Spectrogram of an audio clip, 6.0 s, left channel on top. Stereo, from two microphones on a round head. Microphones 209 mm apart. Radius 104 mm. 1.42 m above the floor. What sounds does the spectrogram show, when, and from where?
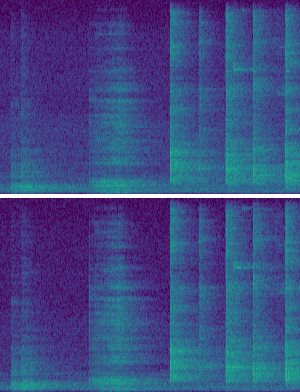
0.2 s tapping: 55° left (ahead or behind), 3 m
1.8 s sawing: 20° right (ahead or behind), 1.3 m
3.4 s breaking glass: 5° left (ahead or behind), 1.0 m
